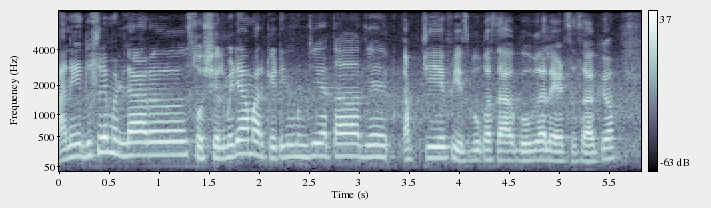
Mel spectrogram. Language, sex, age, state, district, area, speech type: Goan Konkani, male, 18-30, Goa, Quepem, rural, spontaneous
